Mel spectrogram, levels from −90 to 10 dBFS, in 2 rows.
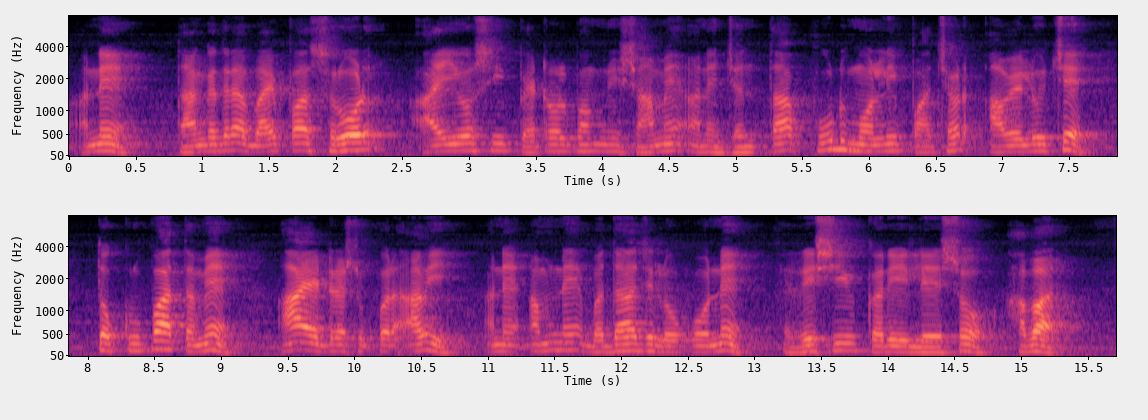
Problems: constant background noise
